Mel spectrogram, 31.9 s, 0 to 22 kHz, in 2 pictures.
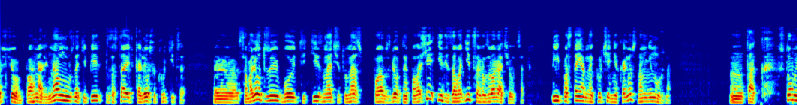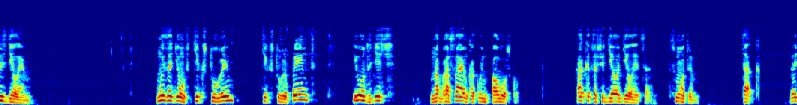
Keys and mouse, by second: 0.2 KP_3, 1.7 shift+middle click, 20.7-22.0 drag, 28.2 click, 31.1 click.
